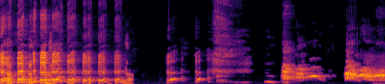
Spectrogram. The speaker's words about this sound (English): There's the dog. The dog obviously wants to get going somewhere.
